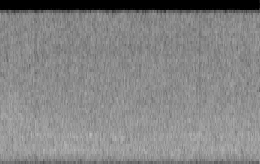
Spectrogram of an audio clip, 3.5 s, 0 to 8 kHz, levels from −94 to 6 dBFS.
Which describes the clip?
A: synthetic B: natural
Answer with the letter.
B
